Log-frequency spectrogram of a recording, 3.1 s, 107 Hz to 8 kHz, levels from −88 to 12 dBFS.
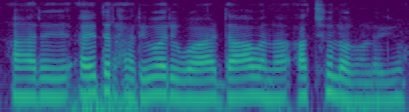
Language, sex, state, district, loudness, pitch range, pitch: Garhwali, female, Uttarakhand, Tehri Garhwal, -30 LUFS, 185-200 Hz, 195 Hz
